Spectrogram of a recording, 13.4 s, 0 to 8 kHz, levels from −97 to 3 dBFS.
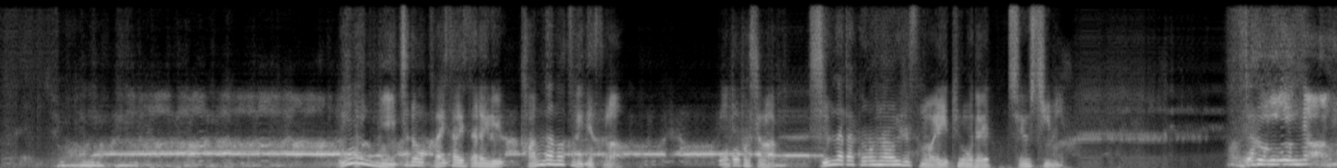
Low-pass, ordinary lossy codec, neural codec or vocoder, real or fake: none; none; codec, 16 kHz, 1 kbps, FreqCodec, smaller model; fake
